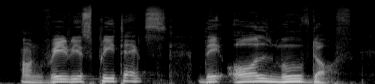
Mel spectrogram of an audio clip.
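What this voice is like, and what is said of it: Usual voice. Nothing is said of it.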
